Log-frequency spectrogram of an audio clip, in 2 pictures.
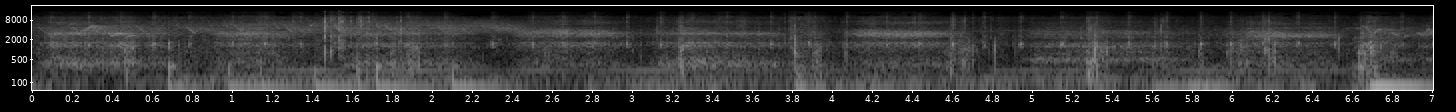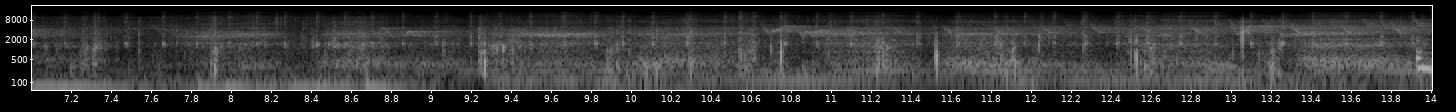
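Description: Mountain bike riding over a bumpy dirt trail, with frequent clicks, clacks and rattles from the bike over roots and rough ground and a louder knock about seven seconds in. Bursts of low rumble come and go on the camera's microphone.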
